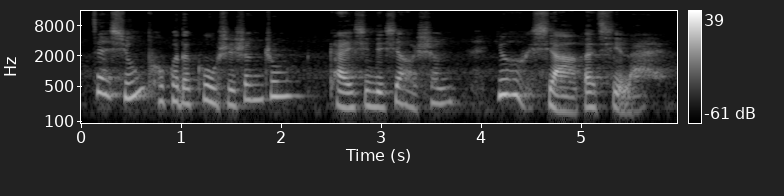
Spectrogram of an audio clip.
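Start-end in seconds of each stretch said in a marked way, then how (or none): none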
